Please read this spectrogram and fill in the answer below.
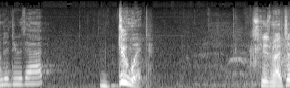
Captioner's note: applause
